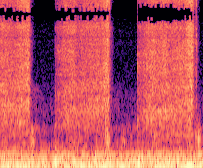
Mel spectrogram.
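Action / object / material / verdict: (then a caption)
scrape / pine workbench beam swept with a bristle brush / pine wood / none. A hand-held bristle brush sweeps across the face of a solid pine workbench beam during work removing wood knots. Brushy, hissing strokes are separated by brief pauses, over a steady low rumble.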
